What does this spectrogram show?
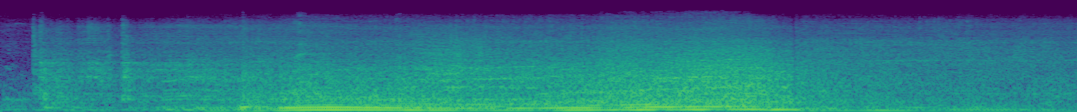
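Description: Classic Mini's small four-cylinder engine revving up twice, its pitch rising each time, then dropping back to a quieter run about four seconds in.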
